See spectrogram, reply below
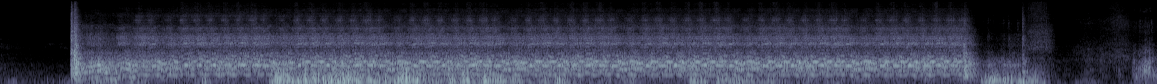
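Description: Starter spins the engine at a steady cranking beat for about seven seconds, but it never catches; cranks without firing. Cause suspected, not confirmed.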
